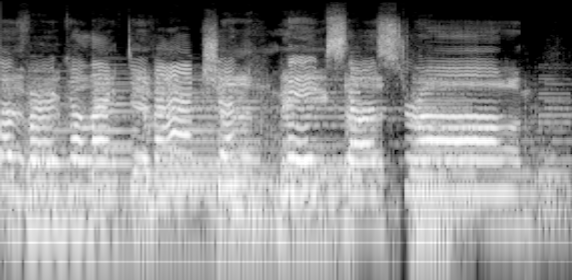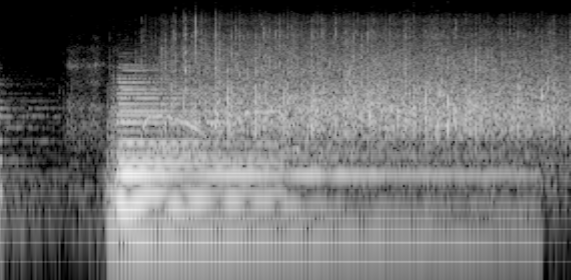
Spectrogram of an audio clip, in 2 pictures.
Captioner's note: applause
